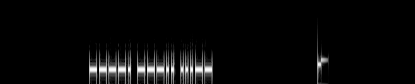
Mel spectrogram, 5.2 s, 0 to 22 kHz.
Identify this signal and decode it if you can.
Morse code, heard as a keyed tone, about 40 wpm, 700 Hz. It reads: 983
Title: Numbers - 3-Digit 40wpm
